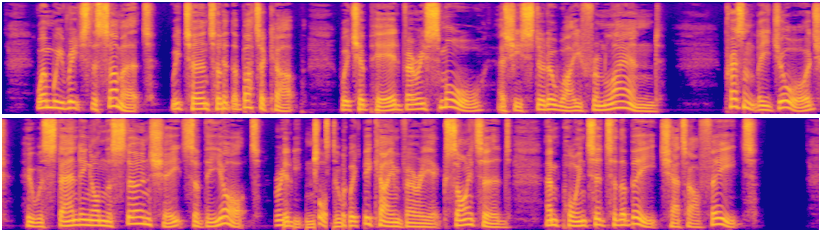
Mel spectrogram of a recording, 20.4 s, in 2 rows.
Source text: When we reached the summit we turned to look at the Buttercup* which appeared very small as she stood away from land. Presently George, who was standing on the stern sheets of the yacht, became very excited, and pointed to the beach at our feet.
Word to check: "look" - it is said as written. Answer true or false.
false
